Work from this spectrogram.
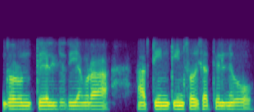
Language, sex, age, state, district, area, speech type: Bengali, male, 45-60, West Bengal, Uttar Dinajpur, urban, conversation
